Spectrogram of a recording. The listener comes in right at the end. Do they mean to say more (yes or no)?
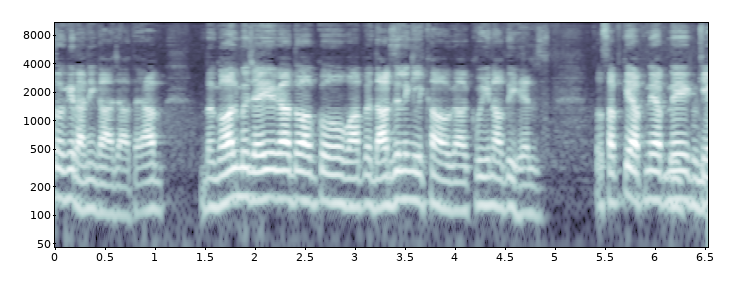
no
